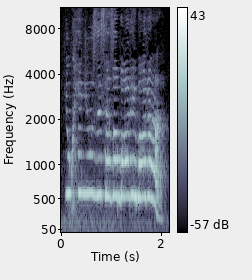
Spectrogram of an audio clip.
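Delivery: very high, sustained mock-squeal; high squeaky voice. Vlogger revealing a candle doubles as body butter, high squeaky voice.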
